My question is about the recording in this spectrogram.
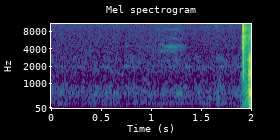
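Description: Near silence, with a man's voice starting right at the very end.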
